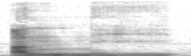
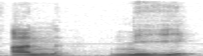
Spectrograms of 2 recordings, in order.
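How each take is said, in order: First: "Anni" joined, the n held into both syllables; weighted N. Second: "an ni" split, a gap after an; broken syllables. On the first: Teacher showing natural weighting, "Anni" with long joined n. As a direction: lean on the nn of "Anni" without a break. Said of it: "weighting of that N to both syllables". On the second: Teacher showing an over-careful reading, "an ni" split in two. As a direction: break "an ni" into two separate syllables. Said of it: "have to break it". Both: Shown as a demonstration.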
